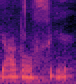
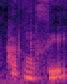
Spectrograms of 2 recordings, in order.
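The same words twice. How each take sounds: First: Teasing whisper. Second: Said in the usual way. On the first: Pretend. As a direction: whisper it like a secret.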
